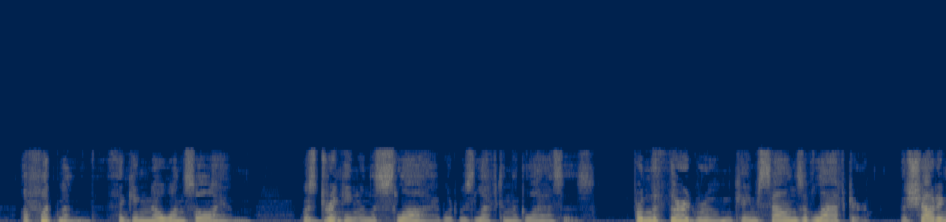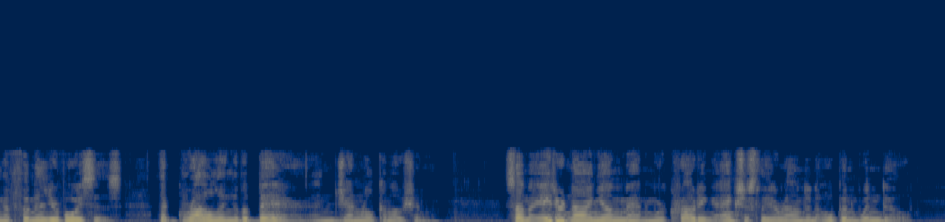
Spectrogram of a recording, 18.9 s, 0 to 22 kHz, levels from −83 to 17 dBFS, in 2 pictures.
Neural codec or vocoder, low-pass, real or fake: none; 7.2 kHz; real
